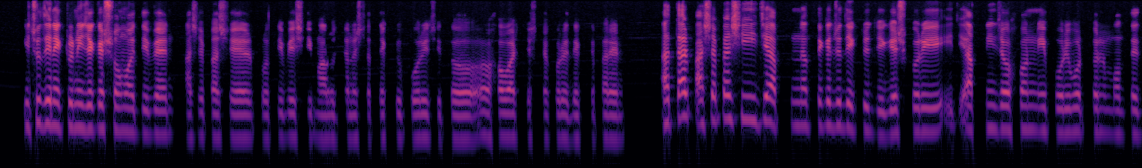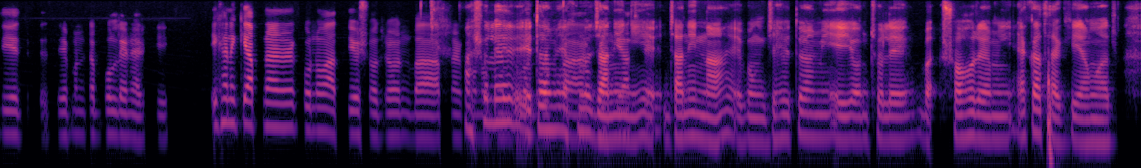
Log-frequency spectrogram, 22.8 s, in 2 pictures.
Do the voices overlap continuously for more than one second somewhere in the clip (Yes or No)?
Yes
